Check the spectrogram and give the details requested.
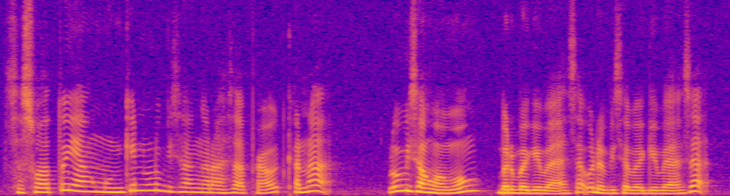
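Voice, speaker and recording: A woman's voice: on the high side, animated, rapid-fire, a little mellow. A young woman from Indonesia, hosting a casual podcast. She laughs easily and talks in a thoughtful, reassuring way. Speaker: podcast host.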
